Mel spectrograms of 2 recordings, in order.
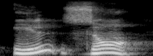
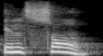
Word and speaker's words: ils ont: Yes, it is ils ont, not ils sont, okay?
